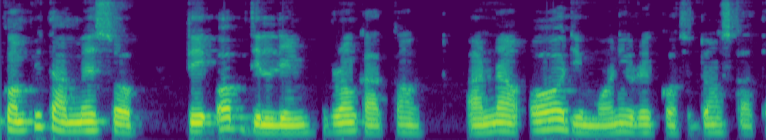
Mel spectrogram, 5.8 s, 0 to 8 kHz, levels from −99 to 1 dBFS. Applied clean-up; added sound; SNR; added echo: none; none; none; none.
